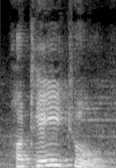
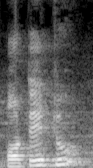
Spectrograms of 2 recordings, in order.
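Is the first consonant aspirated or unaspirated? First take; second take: aspirated; unaspirated. First: The first p has a puff of air. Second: The first p has no puff of air. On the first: The speaker calls it right. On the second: The speaker calls it wrong.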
